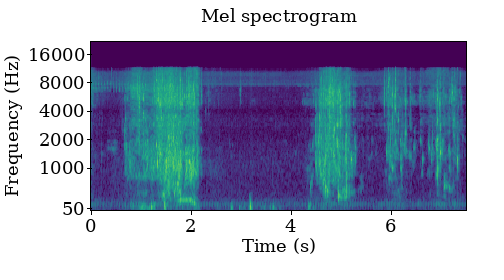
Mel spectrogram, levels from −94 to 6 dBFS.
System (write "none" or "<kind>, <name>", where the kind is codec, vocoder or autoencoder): vocoder, Vocos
